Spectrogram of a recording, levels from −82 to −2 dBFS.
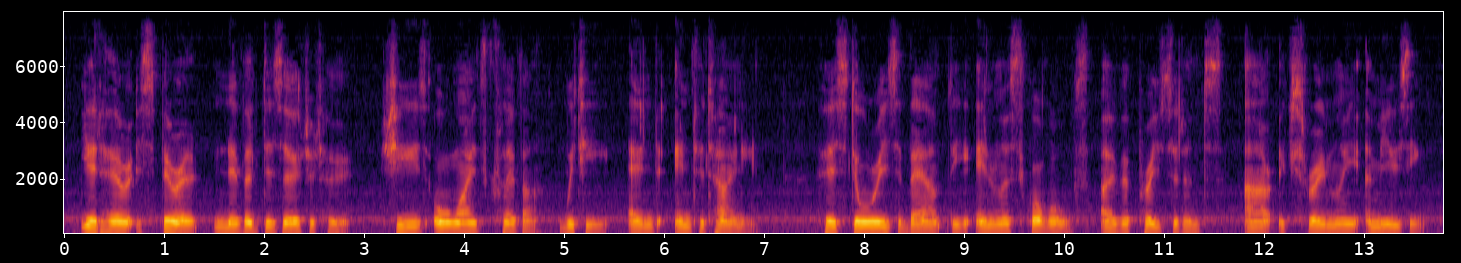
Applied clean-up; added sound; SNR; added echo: none; none; none; none.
